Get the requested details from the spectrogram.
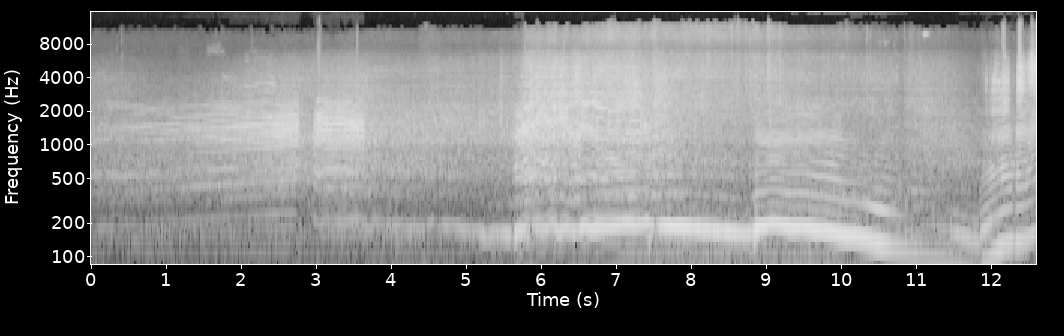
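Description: A small rally car engine roars at full throttle as the car approaches and passes by.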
